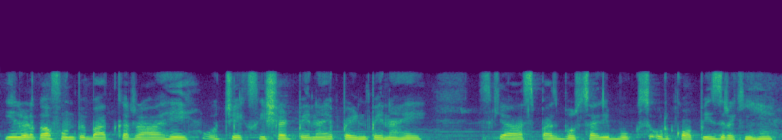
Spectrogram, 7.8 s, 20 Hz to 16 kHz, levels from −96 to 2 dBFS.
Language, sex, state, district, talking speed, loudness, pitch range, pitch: Hindi, female, Bihar, Gaya, 190 wpm, -18 LUFS, 185-200 Hz, 195 Hz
